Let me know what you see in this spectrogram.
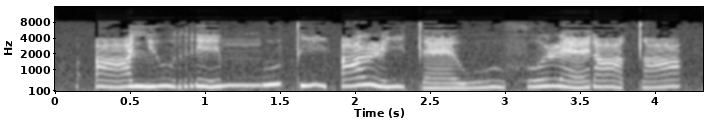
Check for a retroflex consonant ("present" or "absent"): present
